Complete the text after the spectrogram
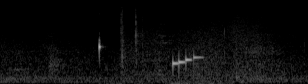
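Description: A phone gives a few short beeps.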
